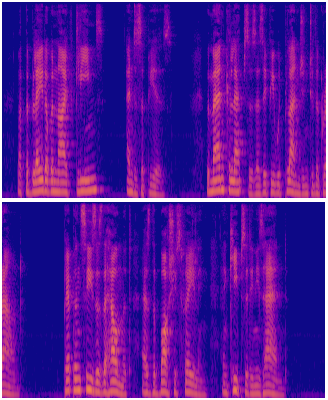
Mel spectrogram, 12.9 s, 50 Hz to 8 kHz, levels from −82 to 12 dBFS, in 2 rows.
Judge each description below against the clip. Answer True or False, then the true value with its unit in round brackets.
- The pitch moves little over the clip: False (4.3 semitones)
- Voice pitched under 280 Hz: True (140 Hz)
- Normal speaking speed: True (160 wpm)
